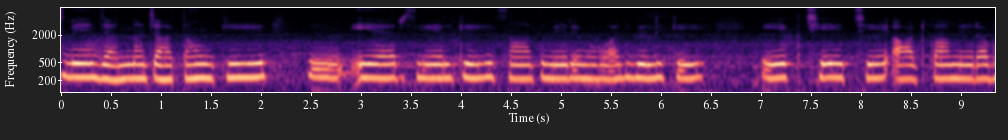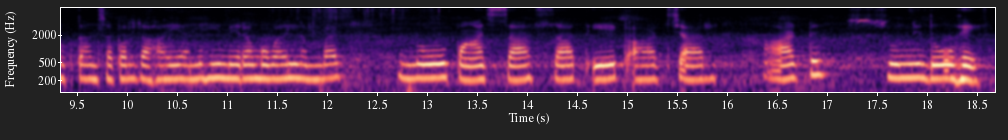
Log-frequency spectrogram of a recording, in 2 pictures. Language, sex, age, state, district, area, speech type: Hindi, female, 45-60, Madhya Pradesh, Harda, urban, read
